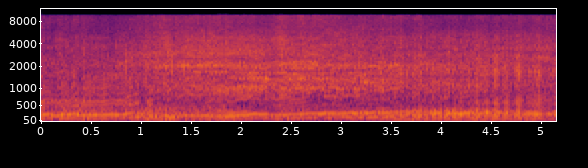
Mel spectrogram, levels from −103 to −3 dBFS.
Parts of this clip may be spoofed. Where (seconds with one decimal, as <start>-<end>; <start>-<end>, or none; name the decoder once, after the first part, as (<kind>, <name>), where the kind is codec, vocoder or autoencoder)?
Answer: 0.8-1.4 (vocoder, BigVGAN v2)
